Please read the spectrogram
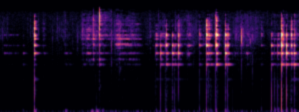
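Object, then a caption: Textured cut glass object. Fingernails tap and scratch a textured cut glass object, making bright, short glassy clinks with a high ringing tone. The taps come in irregular bursts, some louder and clustered, with faint scratching between them.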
